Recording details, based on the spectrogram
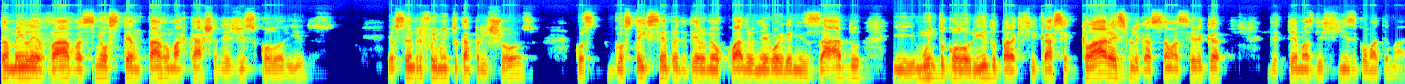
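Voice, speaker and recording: A man's dark, mellow tone moves along rather quickly over a quiet background. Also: medium pitch for a man. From southern Brazil (Paraná). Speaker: teacher and podcaster. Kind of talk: monologue podcast. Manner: enthusiastic.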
